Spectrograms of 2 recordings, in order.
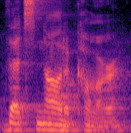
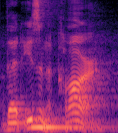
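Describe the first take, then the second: First: "not" in "That's not a car" given weight, spoken slowly; emphatic not. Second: Said in the usual way. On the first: Shown as a demonstration. Teacher demonstrating a stronger denial with stress on "not". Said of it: "tem mais força no não". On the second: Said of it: "é simplesmente uma negação".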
